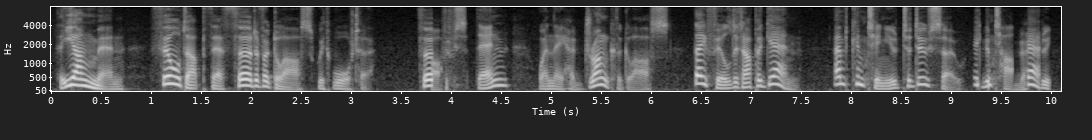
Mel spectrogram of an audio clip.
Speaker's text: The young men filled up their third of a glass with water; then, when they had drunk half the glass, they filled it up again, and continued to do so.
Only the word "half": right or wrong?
wrong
